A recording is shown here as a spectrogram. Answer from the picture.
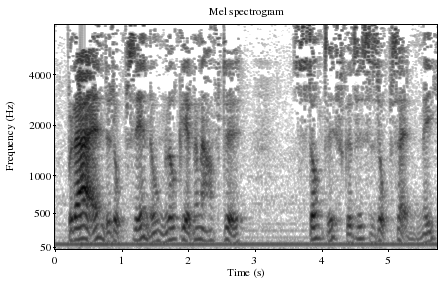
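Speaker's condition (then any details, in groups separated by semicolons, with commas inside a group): Cerebral palsy; wheelchair user since childhood, first wheelchair fundraised, needed specialist wheelchair type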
